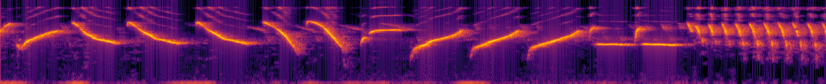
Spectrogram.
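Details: Canary song used as a tutor for other birds: looping whistled upsweeps and downslurs, a level whistle, then a fast buzzing trill.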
